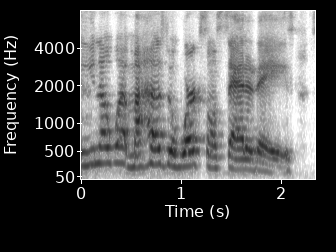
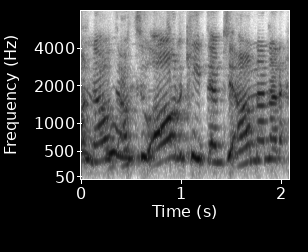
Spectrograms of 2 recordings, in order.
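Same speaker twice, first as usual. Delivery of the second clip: loud, higher, fast fake protest; mocking excuse; 7 semitones higher, 6 dB louder, faster than usual. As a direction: whine out the excuse, hammed up.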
